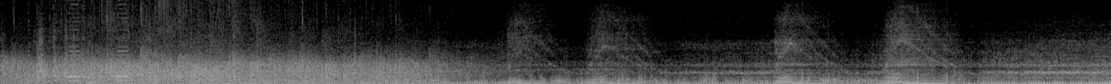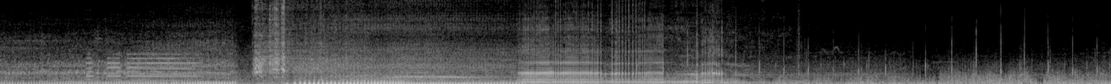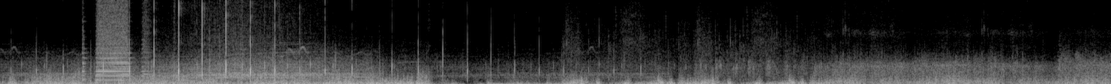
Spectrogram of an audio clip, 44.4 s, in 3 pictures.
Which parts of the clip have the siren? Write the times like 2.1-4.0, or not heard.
not heard.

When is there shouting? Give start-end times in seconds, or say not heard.
not heard.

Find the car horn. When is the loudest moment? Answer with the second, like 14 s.
31 s.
